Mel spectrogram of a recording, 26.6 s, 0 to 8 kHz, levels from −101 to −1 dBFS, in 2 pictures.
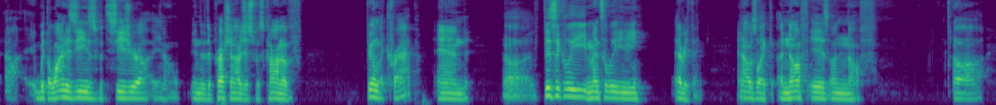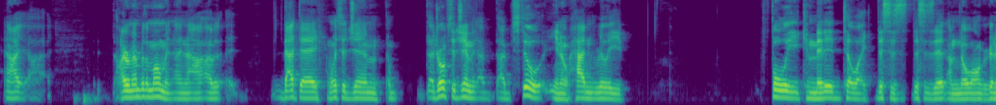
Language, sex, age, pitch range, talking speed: English, male, 20-39, 120-140 Hz, 180 wpm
